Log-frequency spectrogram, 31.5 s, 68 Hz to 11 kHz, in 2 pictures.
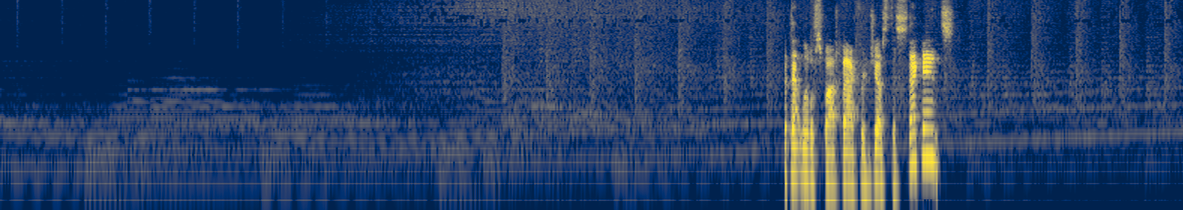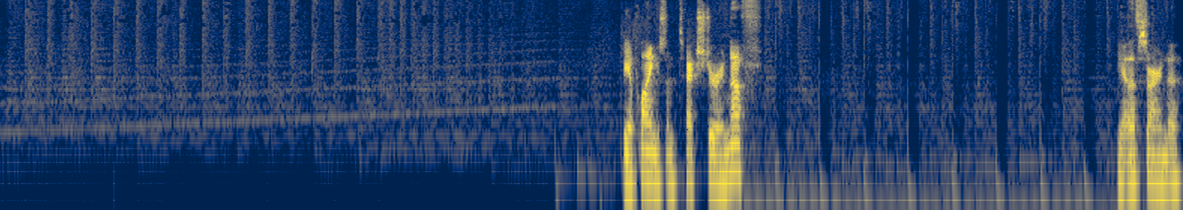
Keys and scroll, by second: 10.6-13.6 typing, 17.0 s, 18.9 s.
